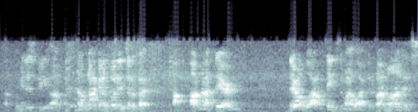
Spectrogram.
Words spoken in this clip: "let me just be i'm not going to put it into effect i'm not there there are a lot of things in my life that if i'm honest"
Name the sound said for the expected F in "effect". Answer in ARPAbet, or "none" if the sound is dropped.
none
